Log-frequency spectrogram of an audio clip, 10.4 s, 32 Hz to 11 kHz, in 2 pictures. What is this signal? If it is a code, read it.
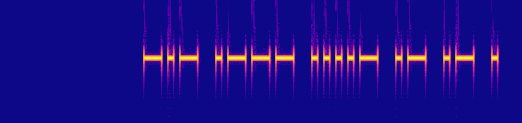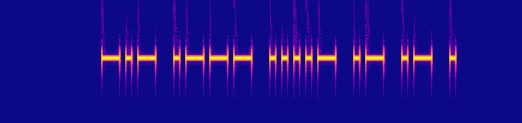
Morse code, heard as a keyed tone, about 20 wpm, 700 Hz. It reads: KJ4AAE KJ4AAE
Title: USA Call Signs - 6 Characters - Repeated 2x - 20wpm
